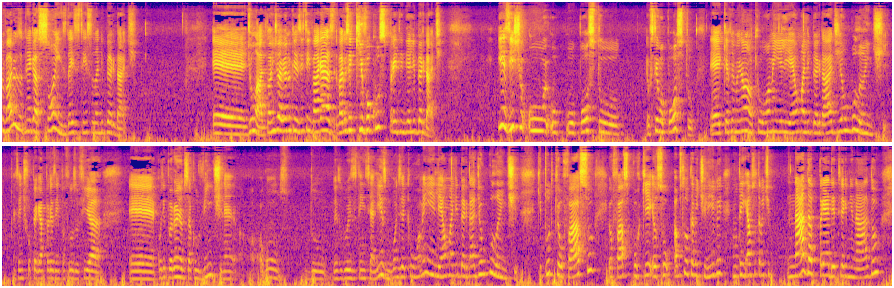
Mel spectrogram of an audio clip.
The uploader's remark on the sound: Live transmitida no meu Instagram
